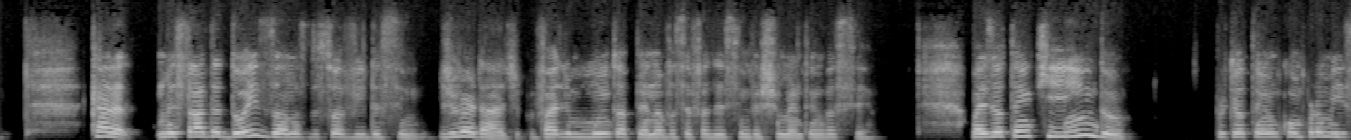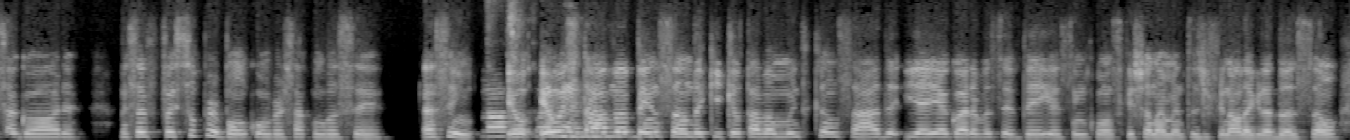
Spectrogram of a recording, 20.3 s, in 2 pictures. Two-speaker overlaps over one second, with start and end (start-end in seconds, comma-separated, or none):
13.7-15.0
